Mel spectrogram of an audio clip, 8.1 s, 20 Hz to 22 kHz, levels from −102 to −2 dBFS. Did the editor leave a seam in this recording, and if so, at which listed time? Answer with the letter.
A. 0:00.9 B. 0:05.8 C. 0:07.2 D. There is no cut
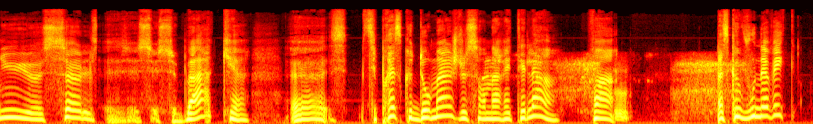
A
